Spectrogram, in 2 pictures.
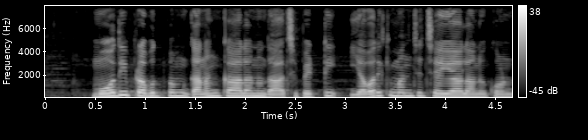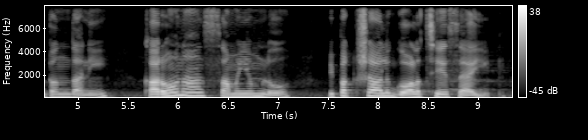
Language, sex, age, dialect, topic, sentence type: Telugu, female, 25-30, Central/Coastal, banking, statement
